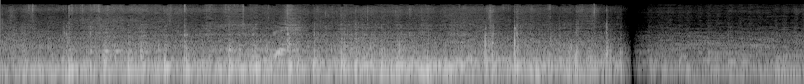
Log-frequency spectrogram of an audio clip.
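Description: Skateboard wheels rolling over concrete paving, giving a steady low rumble with scattered clacks. The rumble cuts off abruptly about three-quarters of the way in, leaving quieter outdoor background.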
